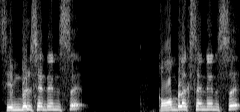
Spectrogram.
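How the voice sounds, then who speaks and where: A man's voice: high voice, steady tone, measured pace, creaky. A man teaching for exam preparation. He puts a question to the class, answers it himself and says the key words over again.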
